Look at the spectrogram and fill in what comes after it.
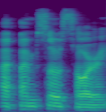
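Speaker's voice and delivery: soft, hushed half-whisper, barely above a breath. Role-play character half-whispers back in Elvish to a tearful character, half-whispering. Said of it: "I whisper back in Elvish".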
